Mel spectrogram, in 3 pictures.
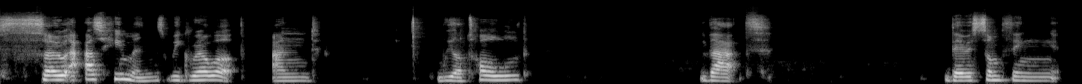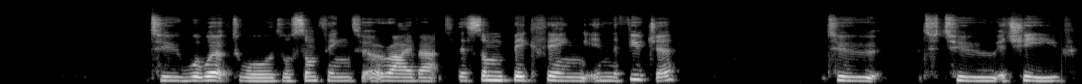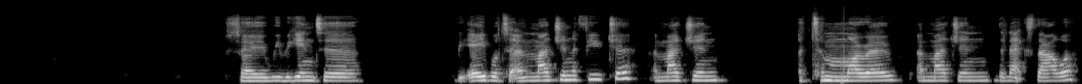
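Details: Woman who says she stutters, speaking during a live broadcast; stuttering.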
